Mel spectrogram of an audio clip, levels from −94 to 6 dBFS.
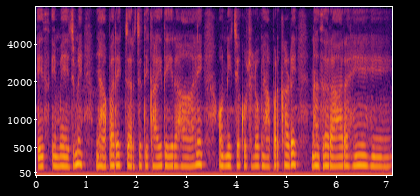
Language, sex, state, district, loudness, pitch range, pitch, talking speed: Hindi, female, Rajasthan, Jaipur, -19 LUFS, 170-180 Hz, 175 Hz, 185 wpm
